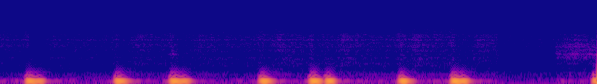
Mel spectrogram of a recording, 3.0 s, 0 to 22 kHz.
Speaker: now we normally x2 usually diminishes in intensity while s 1 becomes lover as you proceed down through the third interspace and into the tricuspid area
